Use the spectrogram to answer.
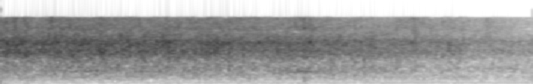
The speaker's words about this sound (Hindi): कंजूसी ना करें, करतल ध्वनि से स्वागत करेंगे।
